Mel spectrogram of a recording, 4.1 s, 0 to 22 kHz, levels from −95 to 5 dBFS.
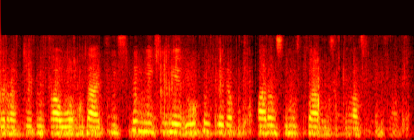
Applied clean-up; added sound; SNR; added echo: neural mask model RNNoise.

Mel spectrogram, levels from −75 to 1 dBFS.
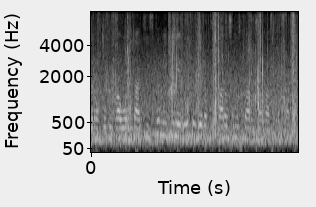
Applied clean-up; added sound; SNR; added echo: none; Waves, surf; -1 dB; none.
